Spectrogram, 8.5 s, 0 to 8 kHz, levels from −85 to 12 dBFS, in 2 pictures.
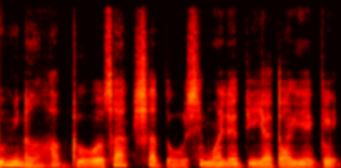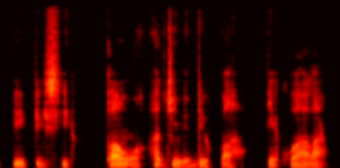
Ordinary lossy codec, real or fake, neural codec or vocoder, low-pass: none; fake; codec, 16 kHz, 1 kbps, FunCodec, trained on Chinese and English, 50 frames a second; none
